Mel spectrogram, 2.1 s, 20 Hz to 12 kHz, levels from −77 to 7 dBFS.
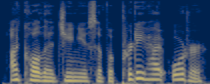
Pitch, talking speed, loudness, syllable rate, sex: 170 Hz, 255 wpm, -17 LUFS, 6.3 syllables/s, female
